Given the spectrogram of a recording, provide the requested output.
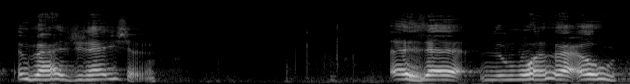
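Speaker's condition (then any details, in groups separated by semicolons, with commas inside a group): Cerebral palsy; from birth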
